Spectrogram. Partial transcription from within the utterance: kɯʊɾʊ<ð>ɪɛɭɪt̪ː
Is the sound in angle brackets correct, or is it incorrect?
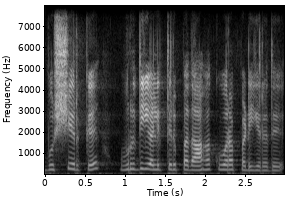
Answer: correct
